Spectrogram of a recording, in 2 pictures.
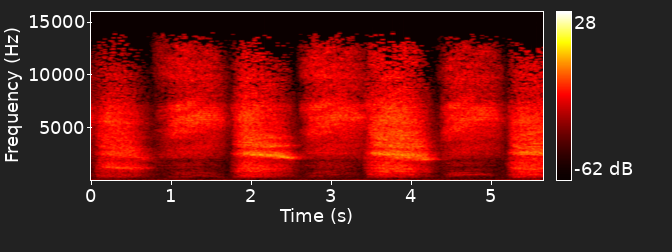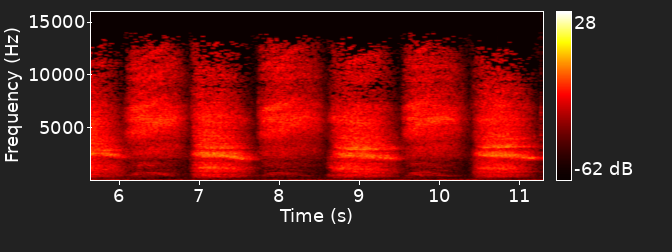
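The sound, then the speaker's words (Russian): Deep rhythmic breathing during a kriya breathing exercise: a steady run of many forceful, snort-like breaths, evenly spaced at roughly one per second, each a loud breathy rush of air with no talk. “Вытягиваете себя на вдохе. Удлиняете. Дышим, дышим. Дышим, дышим.”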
